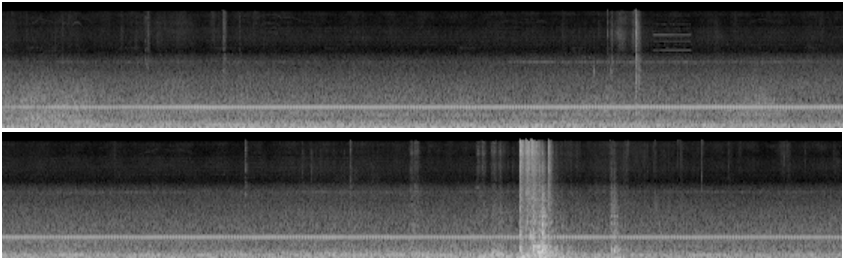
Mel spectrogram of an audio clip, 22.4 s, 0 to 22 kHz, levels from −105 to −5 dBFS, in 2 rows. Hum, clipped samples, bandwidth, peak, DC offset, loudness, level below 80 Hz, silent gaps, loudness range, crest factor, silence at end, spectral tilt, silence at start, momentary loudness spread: none; under 0.1%; 16 kHz; -14 dBFS; under 0.1%; -40 LUFS; -46 dBFS; none; 8 LU; 26 dB; 0 s; -5.5 dB/octave; 0 s; 3 LU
